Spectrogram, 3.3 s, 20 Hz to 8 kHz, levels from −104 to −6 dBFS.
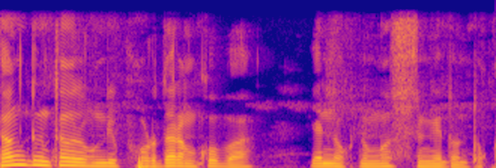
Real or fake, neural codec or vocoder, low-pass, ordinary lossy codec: real; none; 7.2 kHz; none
